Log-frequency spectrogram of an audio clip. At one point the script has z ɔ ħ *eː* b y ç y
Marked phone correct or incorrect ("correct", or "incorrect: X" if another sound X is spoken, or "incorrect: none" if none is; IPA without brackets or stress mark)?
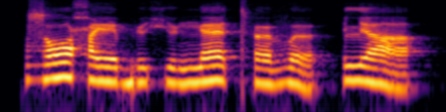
correct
